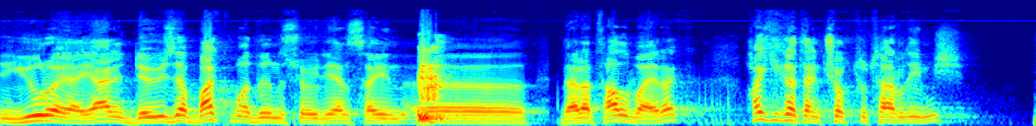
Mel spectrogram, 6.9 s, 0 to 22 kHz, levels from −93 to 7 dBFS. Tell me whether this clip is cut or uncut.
cut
